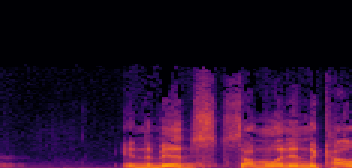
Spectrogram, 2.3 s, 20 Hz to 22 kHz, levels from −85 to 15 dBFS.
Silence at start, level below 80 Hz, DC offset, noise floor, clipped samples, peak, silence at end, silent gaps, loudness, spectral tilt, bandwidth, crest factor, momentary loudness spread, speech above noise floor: 0 s; -52 dBFS; under 0.1%; -49 dBFS; under 0.1%; -2 dBFS; 0 s; none; -16 LUFS; -4.5 dB/octave; 13 kHz; 14 dB; 7 LU; 34 dB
